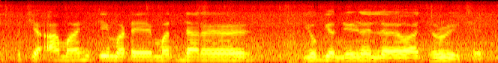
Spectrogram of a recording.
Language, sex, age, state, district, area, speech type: Gujarati, male, 18-30, Gujarat, Junagadh, urban, spontaneous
